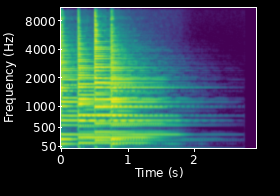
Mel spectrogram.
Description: A-Minor 7th A; Am7 arpeggiated; JGuitar

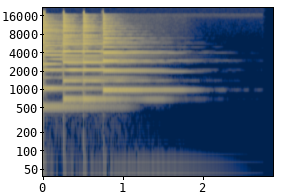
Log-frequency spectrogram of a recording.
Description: C Major 7th Suspended 4th, Guitar DADGAD

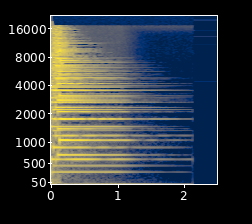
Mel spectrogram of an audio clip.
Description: D-Minor 7th D, chord

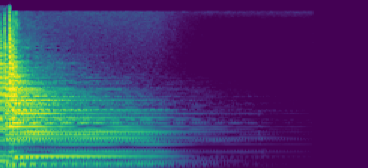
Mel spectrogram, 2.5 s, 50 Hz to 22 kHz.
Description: F Suspended 4th F; Fsus4 strummed; JGuitar

